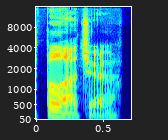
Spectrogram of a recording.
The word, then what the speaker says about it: Balatro: How do we pronounce this? I'm pretty sure it's Balatro. Balatro. I think it's Okay. Balatro. It's Balatro, for sure.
